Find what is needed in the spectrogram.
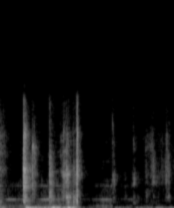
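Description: Keystrokes on a computer keyboard: a quick run of clicks through the first second as a currency-pair symbol is typed into a chart's lookup box, then a few faint clicks.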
